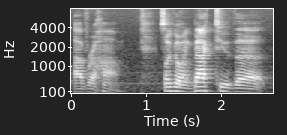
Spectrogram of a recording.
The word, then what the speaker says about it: Avraham: So when you pronounce Hebrew, the accent is always on the last syllable. So as an example, I have here the name Abraham. This is Avraham is how you pronounce it in Hebrew. But really with the accent, it's Avraham. The accent is on the last syllable, Avraham.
